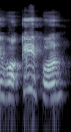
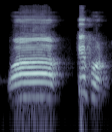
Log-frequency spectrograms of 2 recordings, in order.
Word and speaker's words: واقف: And with regards to the next one, don't say waqifun, but because you have an alif after the waw, so you say wa. And after the kaf, you have nothing. So you just read the kasra. Kifun. Wa kifun.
